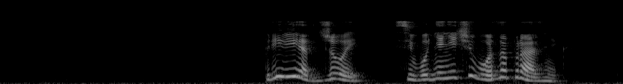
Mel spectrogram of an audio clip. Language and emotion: Russian, positive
